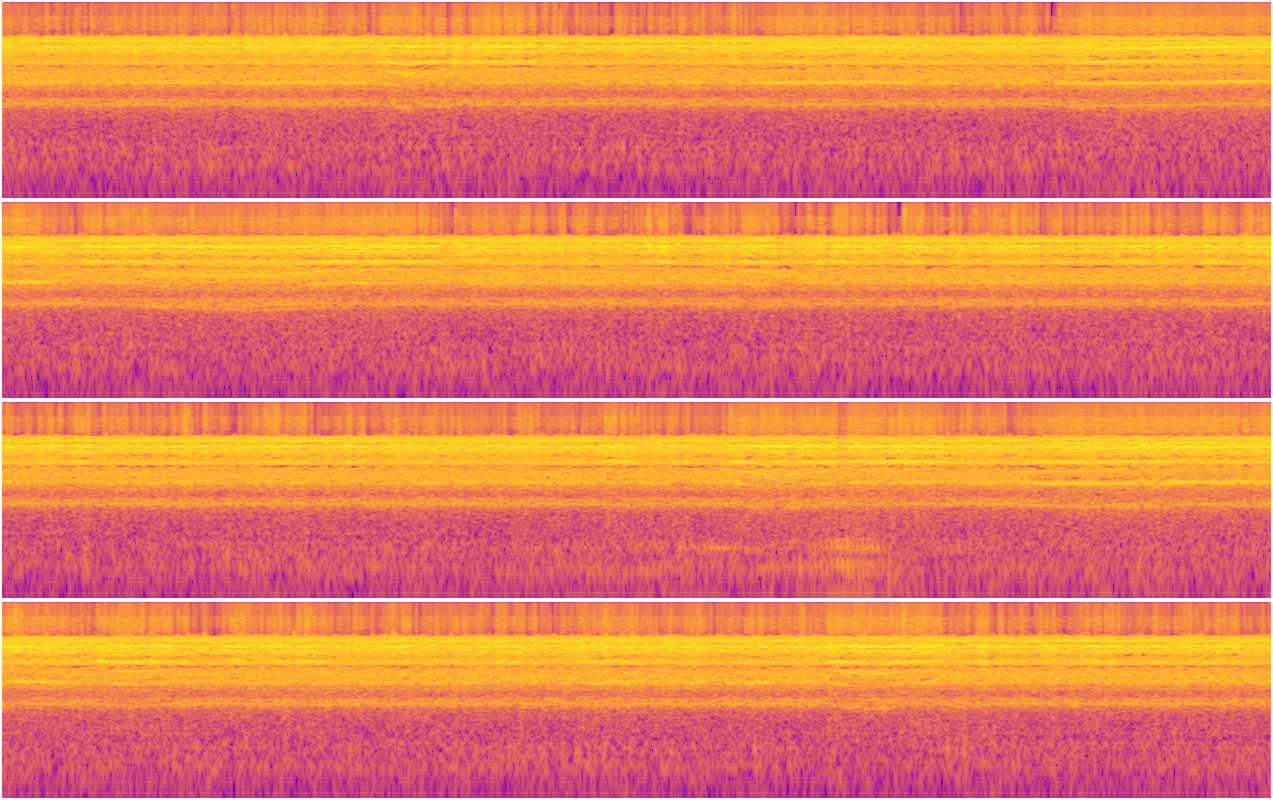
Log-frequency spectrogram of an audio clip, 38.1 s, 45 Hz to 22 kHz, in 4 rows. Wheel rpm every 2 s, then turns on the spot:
230, 230, 230, 230, 220, 220, 230, 230, 230, 230, 230, 230, 220, 220, 230, 230, 230, 230, 230.
none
